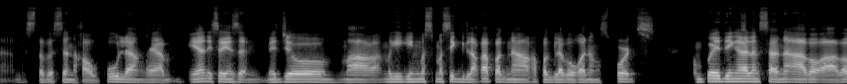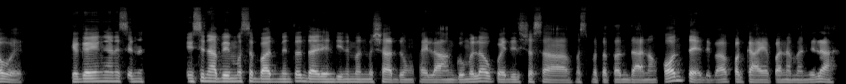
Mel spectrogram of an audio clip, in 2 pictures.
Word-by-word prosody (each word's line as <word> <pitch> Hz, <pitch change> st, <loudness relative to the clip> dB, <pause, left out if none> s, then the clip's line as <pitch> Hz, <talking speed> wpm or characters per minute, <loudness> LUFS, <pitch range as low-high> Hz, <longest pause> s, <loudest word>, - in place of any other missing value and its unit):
basta-basta 110 Hz, 0 st, -6 dB
nakaupo 105 Hz, +4 st, -3 dB
lang. 115 Hz, -3 st, +1 dB
Kaya 110 Hz, -1 st, +1 dB, 0.2 s
'yan 130 Hz, +3 st, +5 dB
isa 130 Hz, -, +3 dB
sa 120 Hz, 0 st, -1 dB
medyo 120 Hz, +1 st, +2 dB, 0.2 s
ma 110 Hz, -1 st, +1 dB
magiging 125 Hz, 0 st, -1 dB
mas 125 Hz, -, -4 dB
masigla 120 Hz, -1 st, 0 dB
ka 130 Hz, -1 st, +3 dB
'pag 120 Hz, -1 st, +1 dB
nakakapaglaro 115 Hz, 0 st, 0 dB
ka -, -, +3 dB
ng 110 Hz, -, -7 dB
sports. 125 Hz, +2 st, -3 dB, 0.4 s
Kung 125 Hz, -2 st, -6 dB
puwede 135 Hz, +1 st, +5 dB
nga 130 Hz, 0 st, +7 dB
lang 135 Hz, -, +3 dB
sana 120 Hz, -2 st, +4 dB
araw-araw, 110 Hz, 0 st, +2 dB
eh. 100 Hz, -, -12 dB, 0.5 s
Kagaya 140 Hz, +2 st, +4 dB
nga 145 Hz, -, -1 dB
nung 140 Hz, -, -6 dB
sina 135 Hz, 0 st, -5 dB, 0.4 s
'yung 145 Hz, -2 st, -3 dB
sinabi 145 Hz, -3 st, +3 dB
mo 140 Hz, -, -3 dB
sa 150 Hz, -, -2 dB
badminton 125 Hz, +3 st, 0 dB
dahil 125 Hz, -3 st, +3 dB
hindi 120 Hz, -, -4 dB
naman 120 Hz, 0 st, -6 dB
masyadong 110 Hz, -1 st, -2 dB
kailangan 110 Hz, 0 st, -3 dB
gumalaw, 120 Hz, +6 st, -1 dB
puwede 115 Hz, +1 st, -3 dB
siya -, -, -6 dB
sa 115 Hz, -, -3 dB, 0.3 s
mas -, -, -13 dB
matatanda 110 Hz, -1 st, -4 dB
ng 105 Hz, -, -7 dB
konti, 180 Hz, -, +1 dB
'di 105 Hz, -, -12 dB
ba? 115 Hz, -, -3 dB
'Pag 120 Hz, -1 st, -5 dB
kaya 105 Hz, -2 st, 0 dB
pa 110 Hz, -, -2 dB
naman 105 Hz, -1 st, -8 dB
nila. 110 Hz, 0 st, -1 dB
120 Hz, 190 wpm, -23 LUFS, 110-125 Hz, 0.5 s, nga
